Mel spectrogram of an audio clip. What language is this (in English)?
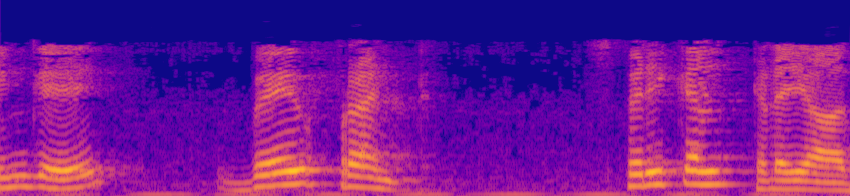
Tamil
